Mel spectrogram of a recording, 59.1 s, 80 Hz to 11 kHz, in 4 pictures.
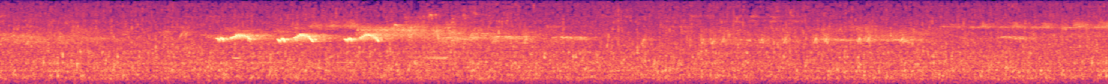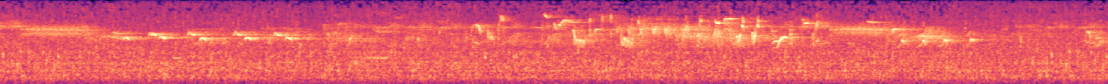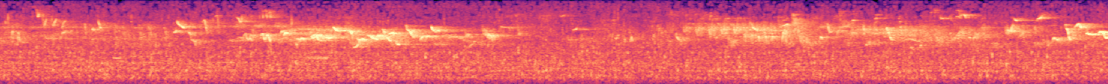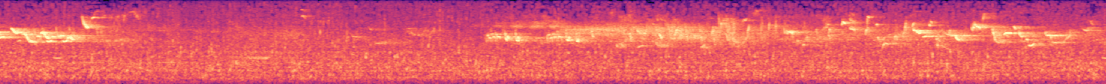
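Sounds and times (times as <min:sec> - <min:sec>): running water: 0:00.0 - 0:59.0.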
